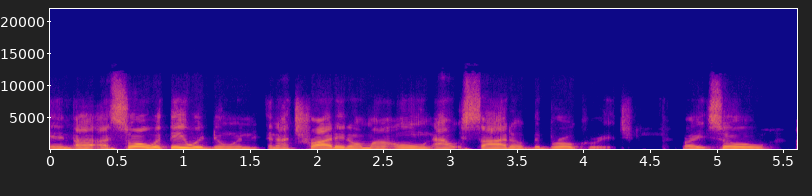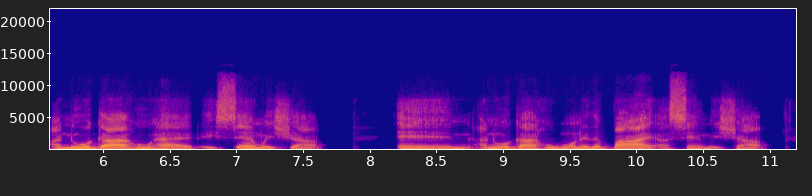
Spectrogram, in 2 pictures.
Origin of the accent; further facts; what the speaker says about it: New York City, New York, United States; moved away as an adult; also born or lived in Pennsylvania; now in North Carolina, United States; Basically, I'm from Brooklyn, New York. I was born and raised there.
